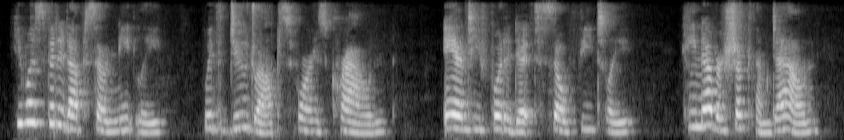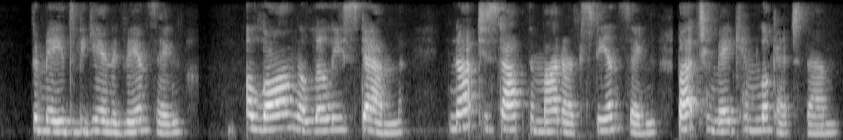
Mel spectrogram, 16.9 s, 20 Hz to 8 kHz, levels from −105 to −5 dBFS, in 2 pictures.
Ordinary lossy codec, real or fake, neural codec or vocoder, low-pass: AAC, 48 kbps; real; none; 7.2 kHz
